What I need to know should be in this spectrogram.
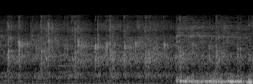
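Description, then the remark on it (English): An audience applauds Jesus during a sermon in a dense, steady wash of many hands clapping, with a deeper rumble of crowd noise swelling in for the last second. “Give Jesus a mighty clap, offering somebody.”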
